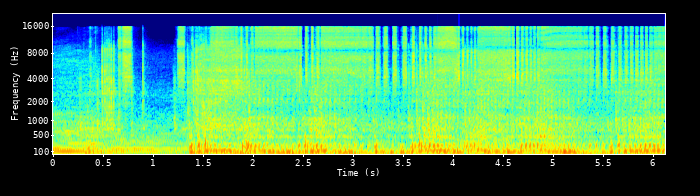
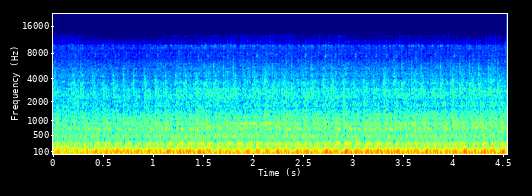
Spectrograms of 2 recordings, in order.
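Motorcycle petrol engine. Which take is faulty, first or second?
first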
